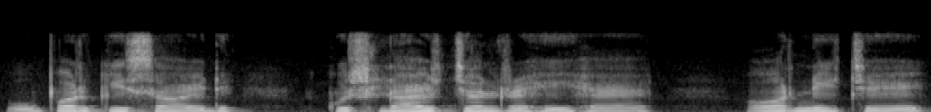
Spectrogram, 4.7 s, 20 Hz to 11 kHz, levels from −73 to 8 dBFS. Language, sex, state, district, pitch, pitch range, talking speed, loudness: Hindi, female, Bihar, Patna, 205 Hz, 195-215 Hz, 140 wpm, -16 LUFS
